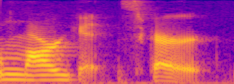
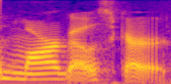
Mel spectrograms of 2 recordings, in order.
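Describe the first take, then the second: First: Margot with the T sounded; hard final T. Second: Margot with a silent T. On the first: Unsure of the pattern's name, Margot with hard T. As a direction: say Margot as "MAR-got", ending on a hard T. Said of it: "hard consonant T at the end". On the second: Naming a sewing pattern, Margot with silent T. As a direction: say Margot as "MAR-go", no T sound. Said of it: "if the T is silent". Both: Shown as a demonstration.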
